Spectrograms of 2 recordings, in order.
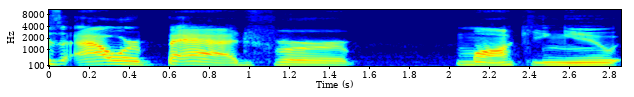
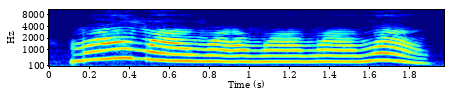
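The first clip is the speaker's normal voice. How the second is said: high burst of laughter; laughing; 8 semitones higher than usual. Real, not acted. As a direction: cackle at the joke. Laughing after joke.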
